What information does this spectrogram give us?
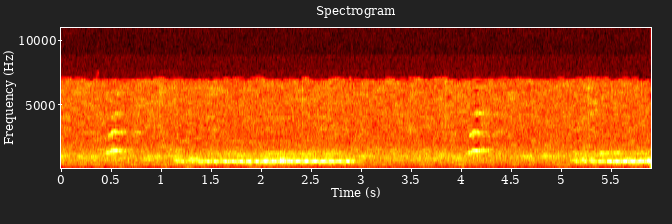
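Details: Tawny owl pair at 06:45 on 18 November 2013: twice a short higher rising note from the female comes just before a long, even, quavering trill from the rolling male, the two trills about four seconds apart.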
